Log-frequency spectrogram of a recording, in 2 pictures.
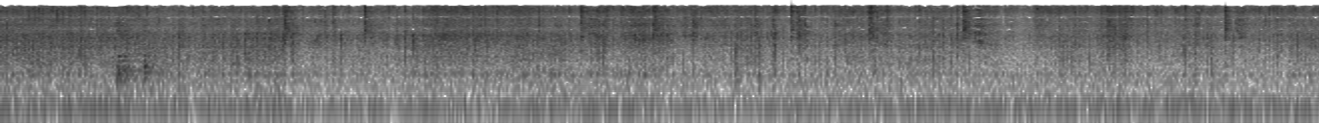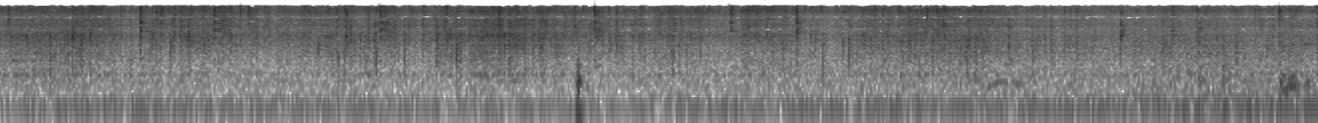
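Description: Cabbage leaves sizzling steadily as they fry in a hot wok, with a spatula now and then scraping and tossing them, making short clicks against the pan.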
